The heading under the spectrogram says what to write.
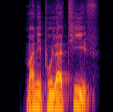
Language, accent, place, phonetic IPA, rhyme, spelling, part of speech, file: German, Germany, Berlin, [manipulaˈtiːf], -iːf, manipulativ, adjective, De-manipulativ.ogg
- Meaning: manipulative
